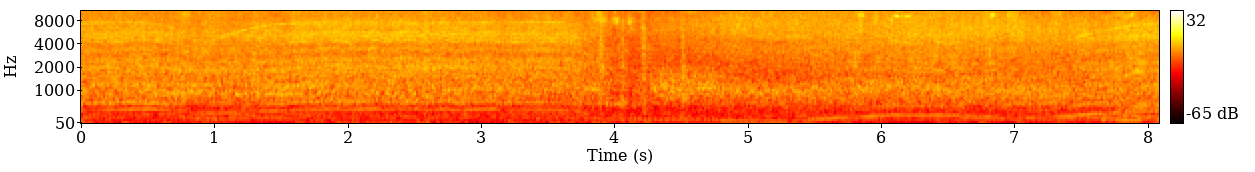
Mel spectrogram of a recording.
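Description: A car in a racing game, set up as a wheelspin drift build, revs hard with sliding engine pitch and tire noise as it spins out, loud and continuous with no talking.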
